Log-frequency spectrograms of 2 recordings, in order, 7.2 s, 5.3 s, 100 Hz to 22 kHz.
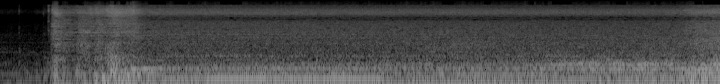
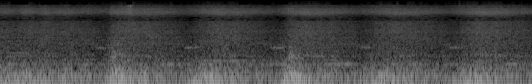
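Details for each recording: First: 2000 Saab 9-3 SE turbo after refitting the popped-off intercooler exit hose: it catches cleanly and settles to a steady, even idle with one smooth blip. The turbo gauge is now steady and no trouble codes are stored. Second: 2000 Saab 9-3 SE turbo after a loud underhood pop, with codes P1300 and P0301 (cylinder 1 misfire) and a jumping boost gauge. Idle swells and sags about once a second with a nasty smell: a boost leak from a popped-off intercooler exit hose.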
